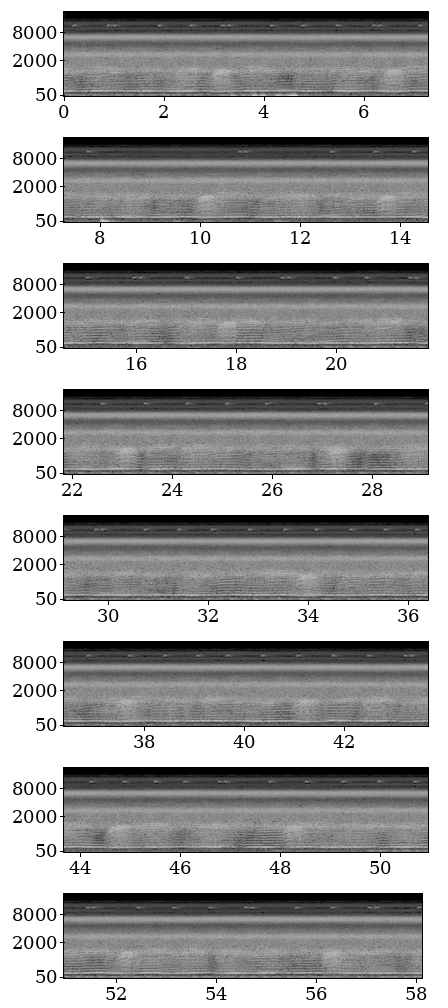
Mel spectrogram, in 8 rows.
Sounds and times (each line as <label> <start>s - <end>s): crickets/cicadas 0.0s - 58.1s
frogs 0.0s - 58.1s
